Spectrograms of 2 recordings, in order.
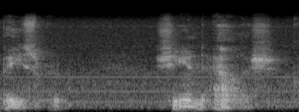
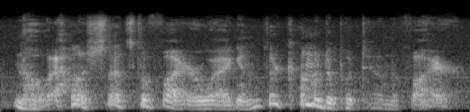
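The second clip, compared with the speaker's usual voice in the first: ordinary delivery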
